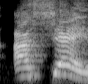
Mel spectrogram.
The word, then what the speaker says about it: Asé: it means yes i'm on the right path ashay let's affirm it type into the comments ashay a s e is the easiest way to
